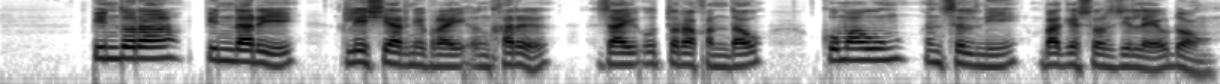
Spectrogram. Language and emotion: Bodo, neutral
